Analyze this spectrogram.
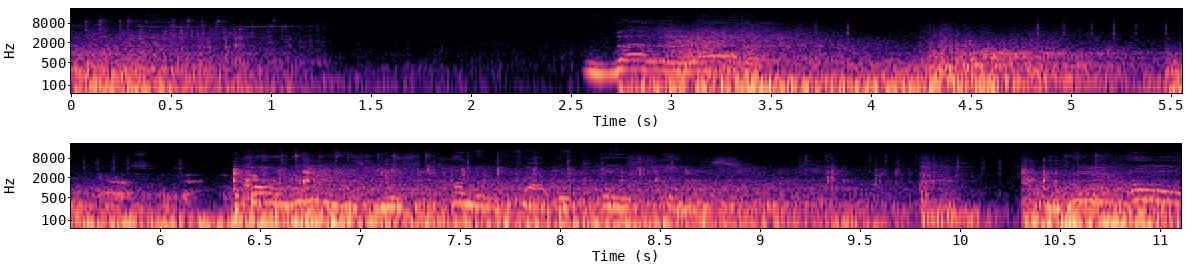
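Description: Game spell and combat effects crackle and whoosh.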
